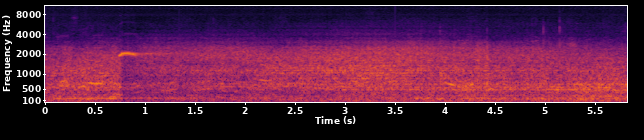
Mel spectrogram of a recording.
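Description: A car engine revs loudly as the car drives past.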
